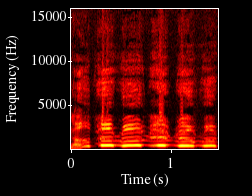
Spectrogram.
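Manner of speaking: high, loud mock dog howl; imitation of a singing dog. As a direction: howl tunefully like a dog at a piano. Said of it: "when you hear dogs howling".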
